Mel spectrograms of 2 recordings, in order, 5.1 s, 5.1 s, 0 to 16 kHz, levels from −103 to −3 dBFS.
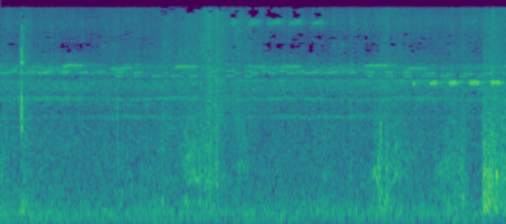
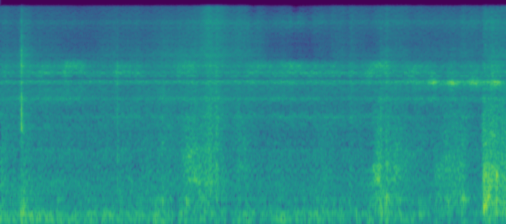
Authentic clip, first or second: first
